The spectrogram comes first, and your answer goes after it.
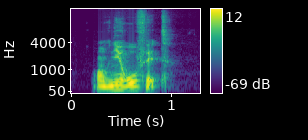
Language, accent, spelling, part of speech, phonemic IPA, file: French, France, en venir au fait, verb, /ɑ̃ v(ə).ni.ʁ‿o fɛ/, LL-Q150 (fra)-en venir au fait.wav
- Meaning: to get to the point, to cut to the chase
